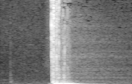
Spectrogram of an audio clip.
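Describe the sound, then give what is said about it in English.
A single heavy thud of a main door swinging shut, loud, with a short resonant decay afterward and no voices. “Through the beaded curtain. Out the main door.”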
